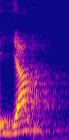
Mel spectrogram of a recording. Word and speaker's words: Yah: Concernant la prononciation de Yod et He, c'est Yah. C'est Yah qu'on prononce.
